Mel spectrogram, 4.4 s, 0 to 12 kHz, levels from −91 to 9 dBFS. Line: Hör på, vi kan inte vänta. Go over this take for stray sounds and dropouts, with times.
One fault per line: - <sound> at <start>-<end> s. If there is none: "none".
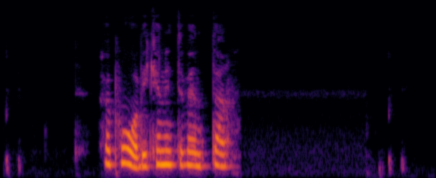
none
